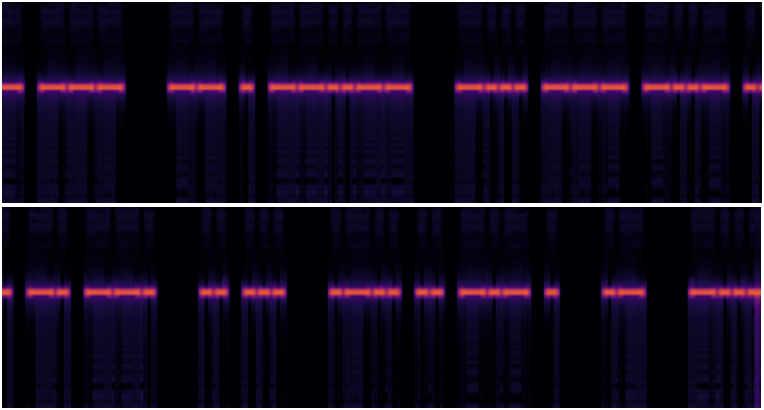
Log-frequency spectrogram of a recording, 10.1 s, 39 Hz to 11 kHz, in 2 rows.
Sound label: 5 wpm, morse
